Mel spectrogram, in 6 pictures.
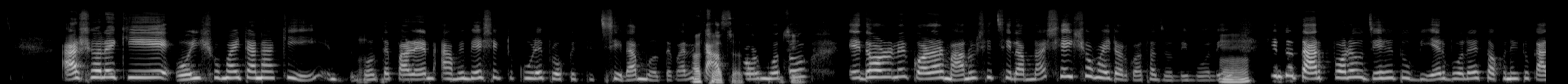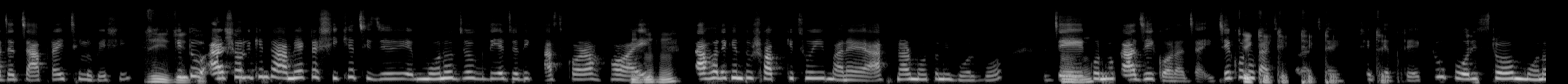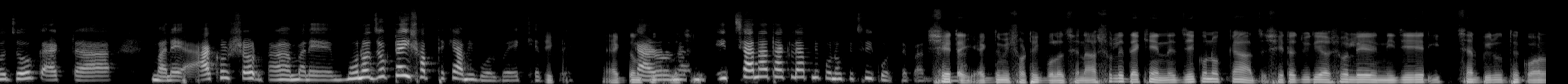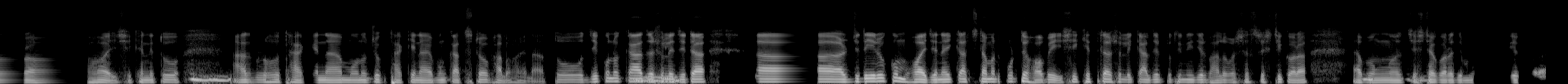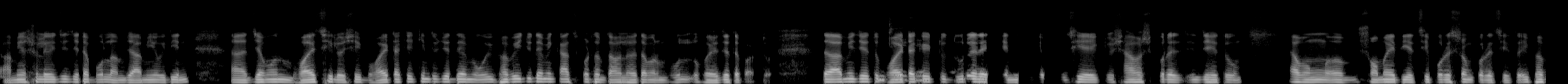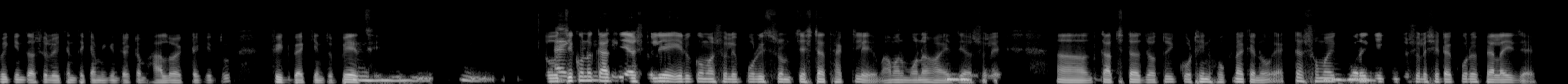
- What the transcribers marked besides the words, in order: static; distorted speech; unintelligible speech
- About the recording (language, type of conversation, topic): Bengali, unstructured, তোমার কাজের জীবনের সেরা দিনটা কেমন ছিল?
